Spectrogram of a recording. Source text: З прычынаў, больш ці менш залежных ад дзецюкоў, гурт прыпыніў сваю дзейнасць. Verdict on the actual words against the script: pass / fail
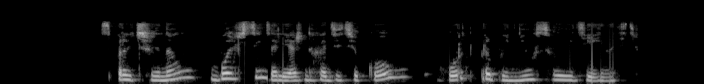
fail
